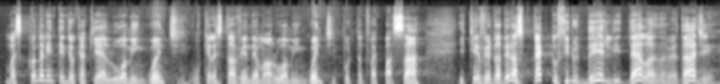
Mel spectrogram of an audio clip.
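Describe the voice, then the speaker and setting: A man with a Brazilian Portuguese accent teaching a religious study lesson as a story, often ending phrases with a questioning "né?". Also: on the high side. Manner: tags sentences with a questioning "né?". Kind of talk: storytelling lecture. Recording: long hall reverb.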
